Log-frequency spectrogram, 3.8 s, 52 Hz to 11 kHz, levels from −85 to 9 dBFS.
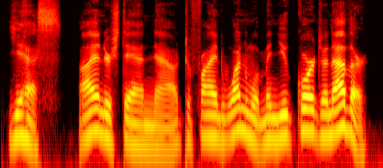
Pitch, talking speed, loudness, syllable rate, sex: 130 Hz, 170 wpm, -19 LUFS, 5.0 syllables/s, male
